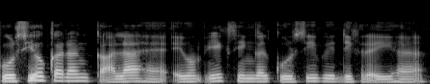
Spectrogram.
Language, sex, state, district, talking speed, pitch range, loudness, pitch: Hindi, male, Jharkhand, Garhwa, 180 wpm, 125-145 Hz, -18 LUFS, 135 Hz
